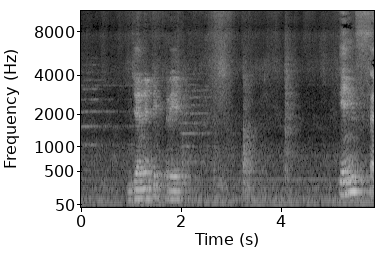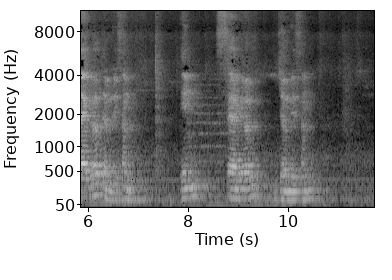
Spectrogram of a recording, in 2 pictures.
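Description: A young man speaks calmly in short phrases in a room with a slight echo.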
